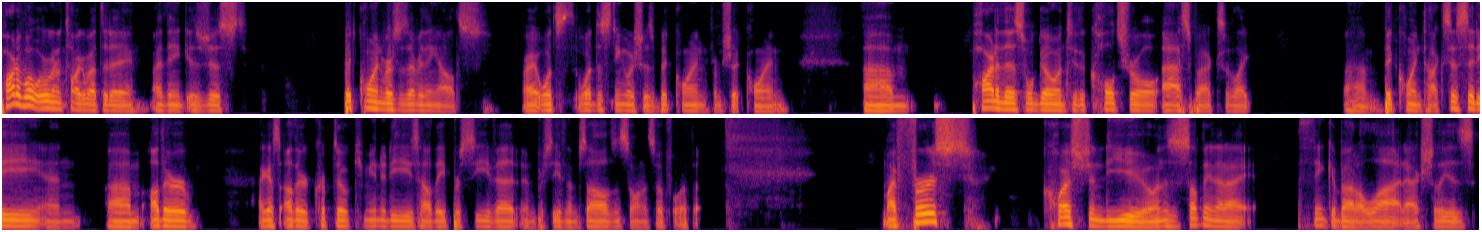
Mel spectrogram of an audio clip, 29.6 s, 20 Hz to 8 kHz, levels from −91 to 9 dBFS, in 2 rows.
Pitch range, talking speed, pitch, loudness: 95-110 Hz, 160 wpm, 100 Hz, -25 LUFS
